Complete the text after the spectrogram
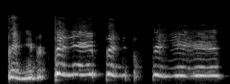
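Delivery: very high sung bing sound effect; magic sound effect. Retold or imitated. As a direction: make cartoon magic zaps. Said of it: "It's like".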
